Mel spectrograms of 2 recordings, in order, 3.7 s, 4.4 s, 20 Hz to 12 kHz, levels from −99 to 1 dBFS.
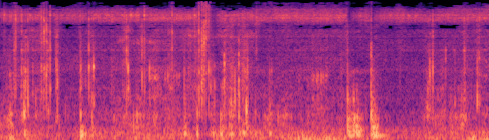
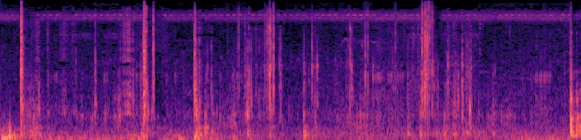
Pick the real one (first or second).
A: second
